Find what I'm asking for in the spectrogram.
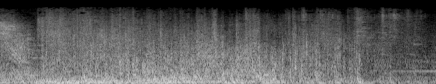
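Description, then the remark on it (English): A heavy cannonball blast smashes through the stone wall of a jail cell, a deep booming roar with crumbling, rumbling debris that stays loud across several seconds before slowly tapering off. “In the jail, Jack Sparrow dives for cover as a cannonball breaches the cell next door.”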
